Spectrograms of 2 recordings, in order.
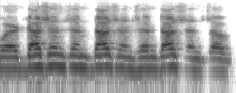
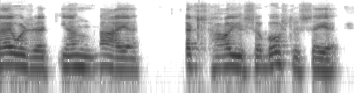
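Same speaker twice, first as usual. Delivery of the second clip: plain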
